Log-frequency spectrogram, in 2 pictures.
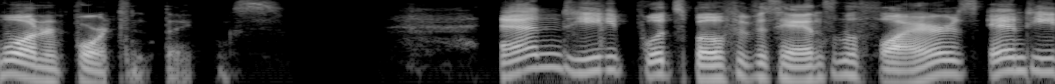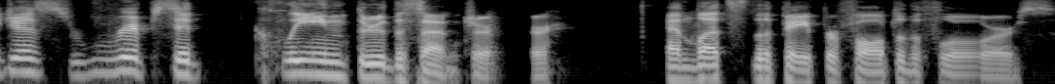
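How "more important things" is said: put-on Czechoslovakian accent character voice. Voicing a badger delivering an ultimatum: Sikovec voice, Czechoslovakian accent. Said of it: "I keep forgetting his accent".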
